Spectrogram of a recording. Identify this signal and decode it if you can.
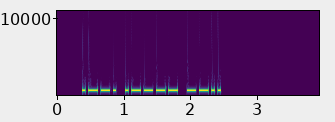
Morse code, heard as a keyed tone, about 27 wpm, 700 Hz. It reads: P1Z
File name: Speed-Racing - Three Letter-Number Combinations - 22wpm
